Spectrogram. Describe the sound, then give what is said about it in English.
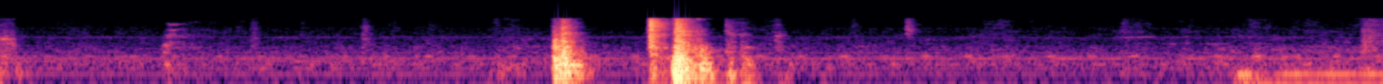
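A door is pushed shut: a sharp knock followed a moment later by a louder double thud and a brief rattle, against a quiet, faint background hum. “I got to do something real quick and close the door here.”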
